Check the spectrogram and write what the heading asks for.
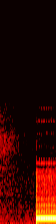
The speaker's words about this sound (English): We're calling him on Skype because I think the audio will be better. I suspect it will be better.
